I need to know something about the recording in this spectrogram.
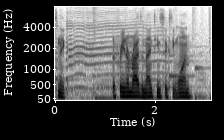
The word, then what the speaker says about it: SNCC: In the wake of the Wolves were sittings came the creation of more radical student non-violent coordinating committee SNCC pronounced SNIK the freedom rides of 1961 James Merida's integration of the University of Mississippi in 1962.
